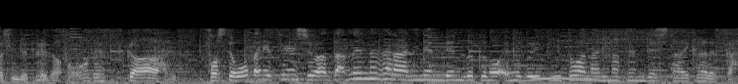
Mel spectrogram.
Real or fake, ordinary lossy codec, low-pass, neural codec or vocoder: real; none; 5.4 kHz; none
